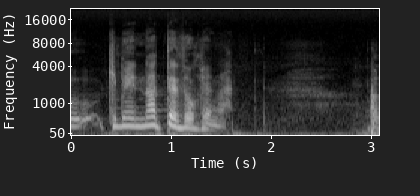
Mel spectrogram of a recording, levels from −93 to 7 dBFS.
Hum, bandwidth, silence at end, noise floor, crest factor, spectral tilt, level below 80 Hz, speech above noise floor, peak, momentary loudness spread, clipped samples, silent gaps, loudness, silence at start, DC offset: none; over 20 kHz; 0 s; -58 dBFS; 22 dB; -6 dB/octave; -50 dBFS; 32 dB; -6 dBFS; 16 LU; under 0.1%; none; -26 LUFS; 0 s; under 0.1%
